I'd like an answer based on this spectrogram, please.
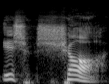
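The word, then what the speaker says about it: אִשָּׁה: The word female is ishshah, S-H-A-S-H is the way we would spell it, S-H-A-H.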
